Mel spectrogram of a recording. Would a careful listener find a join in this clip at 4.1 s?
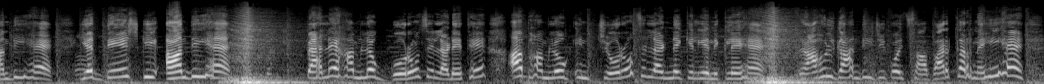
no; 0 cuts

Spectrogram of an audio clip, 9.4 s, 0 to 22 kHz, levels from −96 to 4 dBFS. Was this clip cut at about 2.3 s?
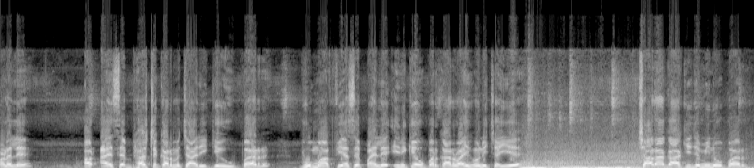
no; 1 cut; at 6.7 s

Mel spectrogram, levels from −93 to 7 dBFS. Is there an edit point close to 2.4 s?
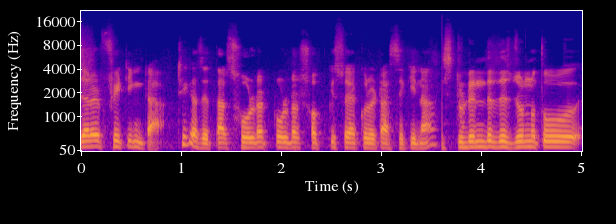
no; 1 cut; at 3.6 s

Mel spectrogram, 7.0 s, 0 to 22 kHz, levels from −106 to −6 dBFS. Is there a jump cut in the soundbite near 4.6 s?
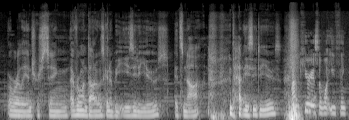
no; 3 cuts; at 1.3 s, 3.3 s, 6.1 s

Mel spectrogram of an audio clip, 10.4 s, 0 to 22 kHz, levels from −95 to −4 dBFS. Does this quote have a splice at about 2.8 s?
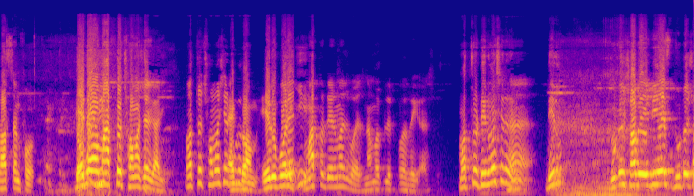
no; 2 cuts; at 4.4 s, 8.4 s

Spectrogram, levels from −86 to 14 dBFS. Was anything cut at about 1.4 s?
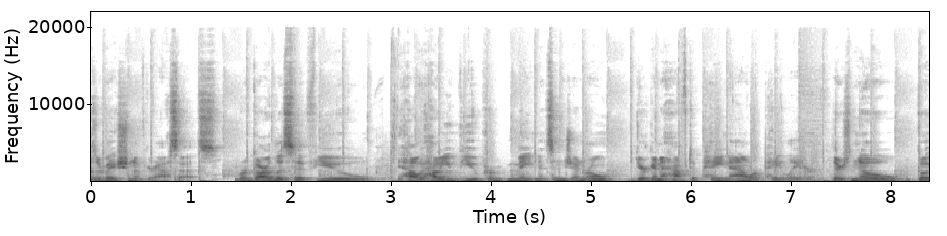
yes; 2 cuts; at 1.4 s, 7.3 s

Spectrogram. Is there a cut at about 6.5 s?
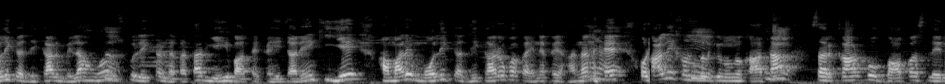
yes; 1 cut; at 6.5 s

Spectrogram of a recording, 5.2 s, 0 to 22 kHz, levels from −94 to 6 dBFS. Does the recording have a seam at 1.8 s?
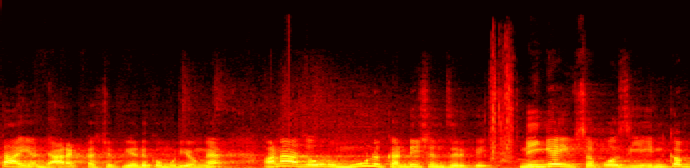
no; 1 cut; at 3.7 s

